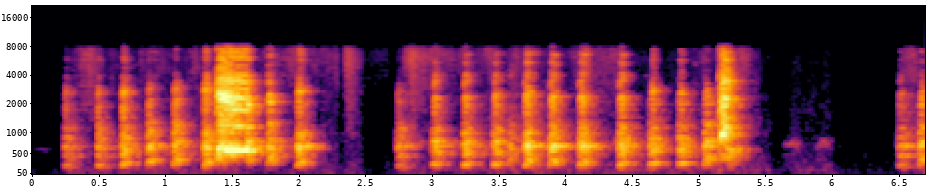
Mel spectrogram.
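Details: Corral chickens, roosters and hens, produce two long runs of steady rhythmic clucks, each punctuated by a louder raspy squawk, with a brief pause between runs.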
